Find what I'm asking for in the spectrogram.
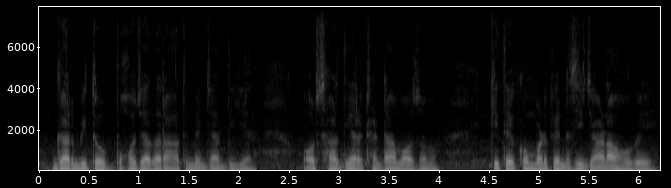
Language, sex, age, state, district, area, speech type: Punjabi, male, 30-45, Punjab, Rupnagar, rural, spontaneous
